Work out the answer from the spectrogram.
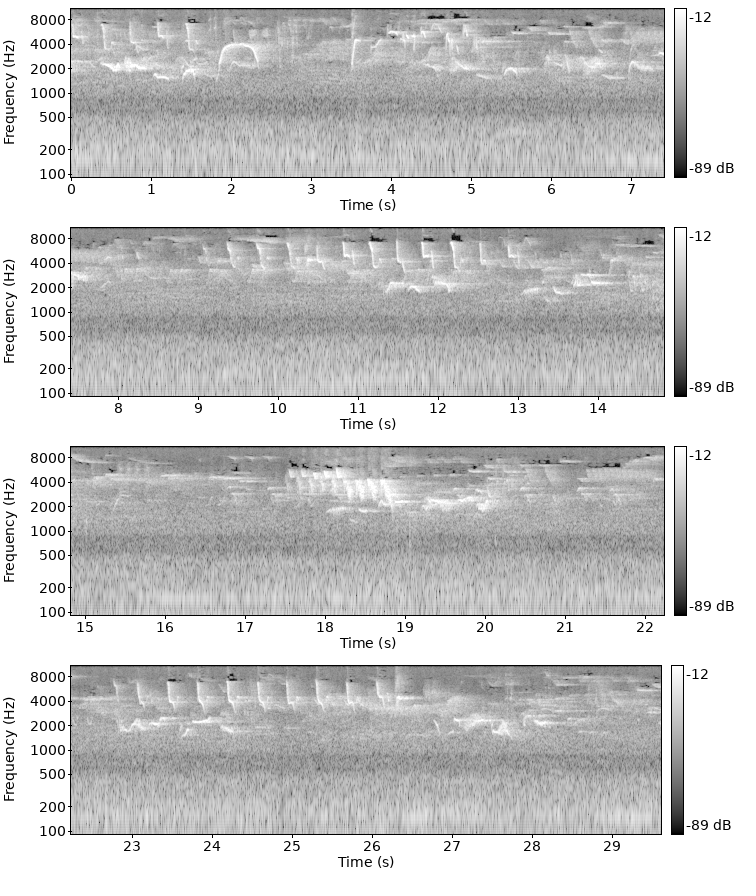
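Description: Birds chirping and singing, many short calls and whistles overlapping, with a louder rapid trill a little past the middle, over a faint low hum.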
